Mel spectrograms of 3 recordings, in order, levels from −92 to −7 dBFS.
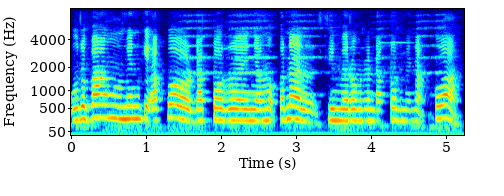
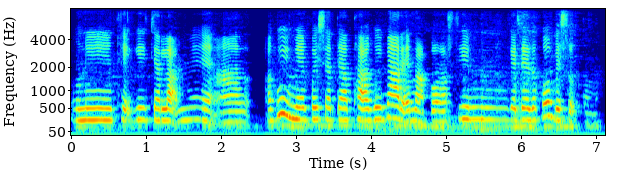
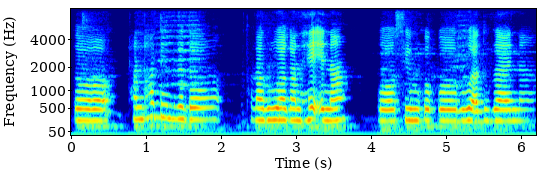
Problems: none marked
